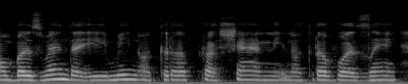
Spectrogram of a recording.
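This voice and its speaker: Audible room echo hangs around this woman as she speaks. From India, Mumbai. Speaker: interviewer. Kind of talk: interview.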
